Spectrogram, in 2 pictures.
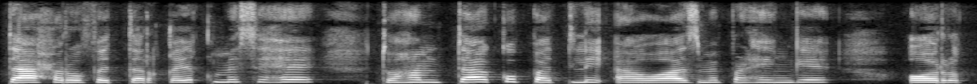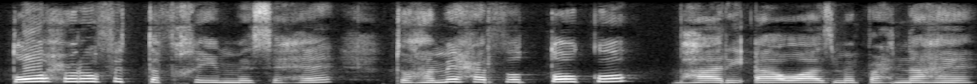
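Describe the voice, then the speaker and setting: A woman's voice: high-pitched, a little mellow, no room sound, studio quality. A woman with a Pakistani Urdu accent, teaching Quran recitation rules, explaining each letter step by step in a methodical way. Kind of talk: tajweed lesson with slow recitation.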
